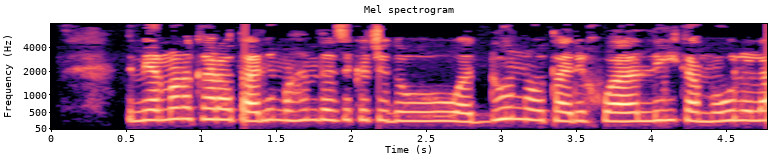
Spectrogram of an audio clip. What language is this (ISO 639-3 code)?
pus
